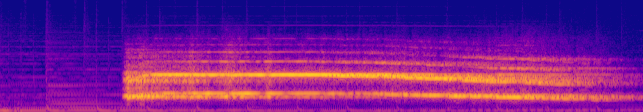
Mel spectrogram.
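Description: A single long wolf howl that starts suddenly about a second in, holds one pitch for several seconds, then slides down as it fades near the end. Faint background music runs beneath it.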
